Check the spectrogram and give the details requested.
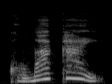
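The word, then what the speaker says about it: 細かい: And if there's kai, then we pronounce komakai.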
